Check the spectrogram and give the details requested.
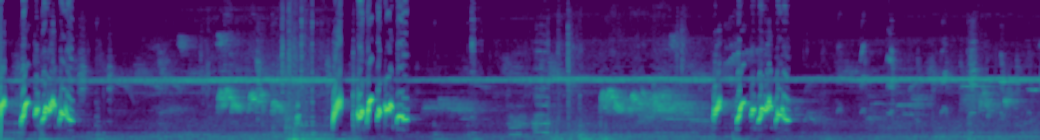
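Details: Red-whiskered bulbul repeating a short 'double' song used to train young birds: quick four- to five-note whistled phrases, with softer warbling notes and a brief low thump between them, plus a constant faint high tone.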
